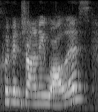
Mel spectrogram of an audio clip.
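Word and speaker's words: Quvenzhané Wallis: The little girl who plays Annie, who I'm pretty sure her name is pronounced Quiven Wallace, she is absolutely fantastic.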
